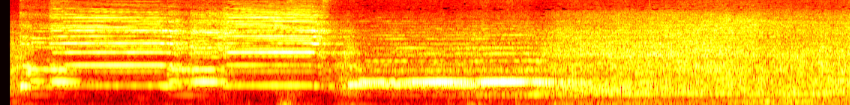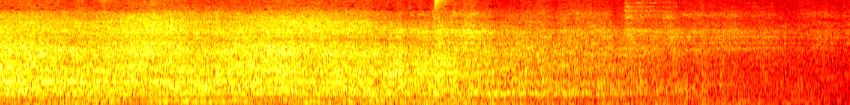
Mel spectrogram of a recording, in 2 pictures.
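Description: Train horn sounding two blasts, then a single held tone, followed by the steady noise of a moving train that fades away near the end.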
